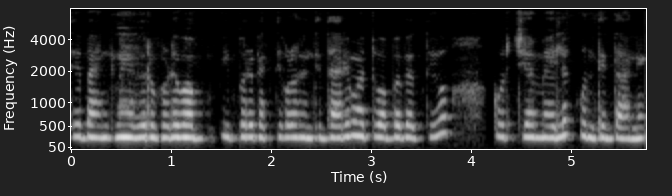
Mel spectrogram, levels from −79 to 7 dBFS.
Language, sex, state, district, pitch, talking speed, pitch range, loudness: Kannada, female, Karnataka, Bidar, 255 Hz, 125 wpm, 250-265 Hz, -16 LUFS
